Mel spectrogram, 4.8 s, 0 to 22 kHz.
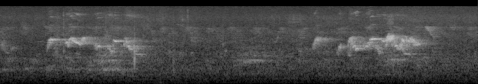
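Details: Vietnamese trapping scene, 17 December 2016: a decoy red-whiskered bulbul gives two rich, rolling warbled phrases about two and a half seconds apart, each roughly a second long, over soft background hiss.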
